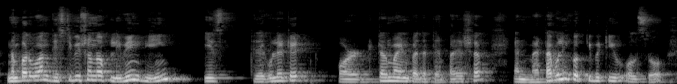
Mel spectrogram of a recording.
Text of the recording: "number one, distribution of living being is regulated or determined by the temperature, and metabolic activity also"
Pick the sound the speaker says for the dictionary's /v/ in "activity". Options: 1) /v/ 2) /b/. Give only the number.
2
